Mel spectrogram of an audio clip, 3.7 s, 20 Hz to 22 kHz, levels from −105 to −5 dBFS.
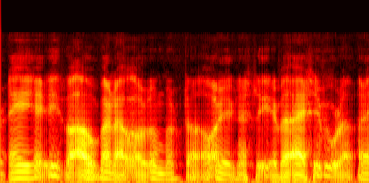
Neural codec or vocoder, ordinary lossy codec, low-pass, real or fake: autoencoder, 22.05 kHz, a latent of 192 numbers a frame, VITS, trained on many speakers; none; none; fake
